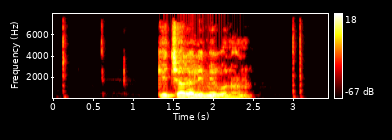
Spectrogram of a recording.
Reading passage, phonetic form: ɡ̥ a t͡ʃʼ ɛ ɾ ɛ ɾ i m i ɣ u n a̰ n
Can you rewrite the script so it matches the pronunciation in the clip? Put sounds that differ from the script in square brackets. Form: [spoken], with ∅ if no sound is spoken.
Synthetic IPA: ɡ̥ [ɛ] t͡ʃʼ [a] ɾ ɛ [l] i m i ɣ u n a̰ n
